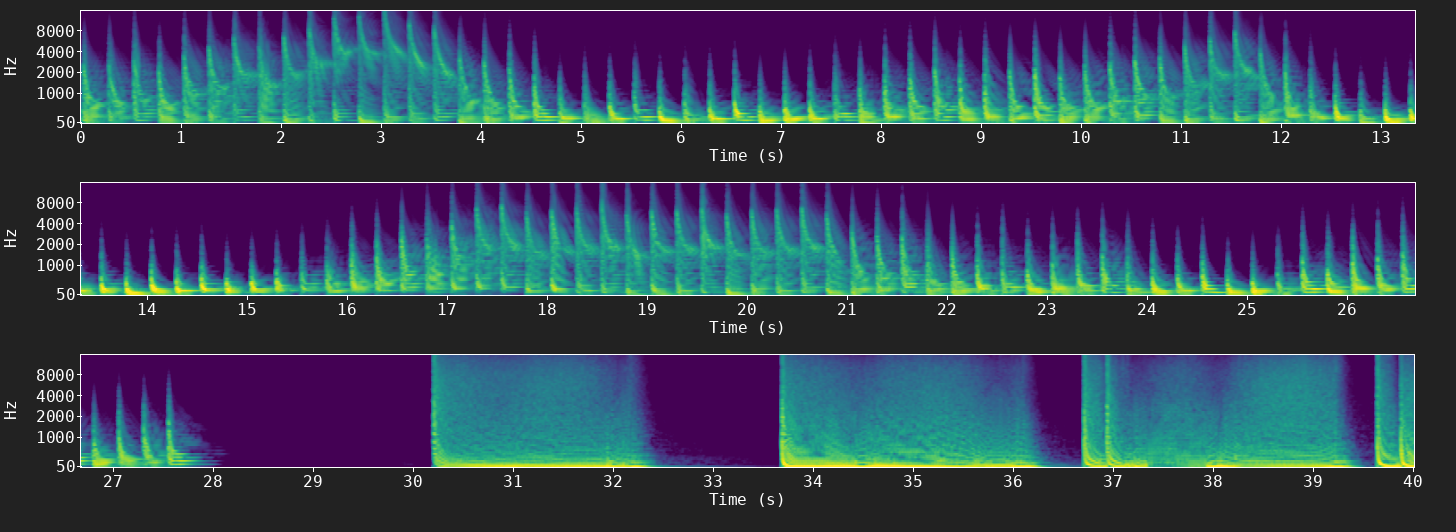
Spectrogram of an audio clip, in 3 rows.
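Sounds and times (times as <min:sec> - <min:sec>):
synthesizer sequenced pattern: 0:36.7 - 0:40.0.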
